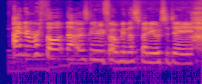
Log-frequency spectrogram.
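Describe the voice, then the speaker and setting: A woman speaks in a raised, projected voice. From Scotland. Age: young. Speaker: YouTuber. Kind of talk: casual talk to camera.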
